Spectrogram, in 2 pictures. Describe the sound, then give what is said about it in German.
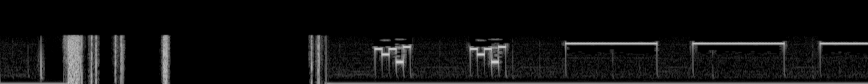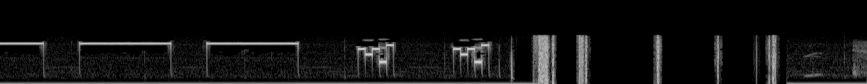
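Emergency services alerting tones calling out the Eisenberg units to a tree on the right lane of the A9 towards Munich: sharp clicks, a warbling tone burst, five steady high beeps in an even rhythm, another warble and more clicks. Loud and electronic, no voices. “Alarmierung.”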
